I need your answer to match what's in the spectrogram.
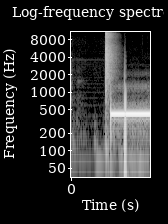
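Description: telephone call tone

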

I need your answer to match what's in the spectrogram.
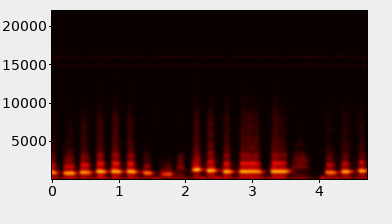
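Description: person whistling

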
